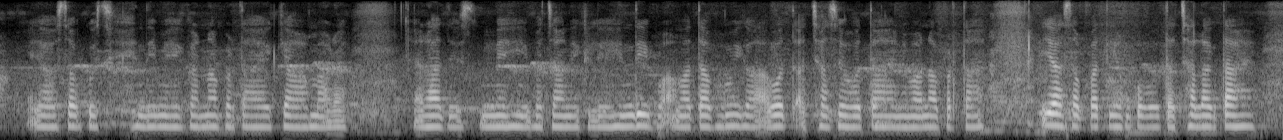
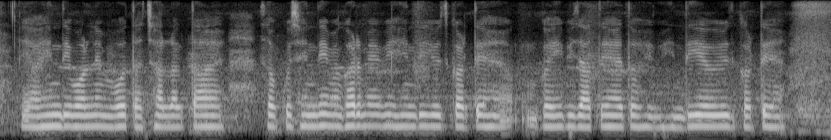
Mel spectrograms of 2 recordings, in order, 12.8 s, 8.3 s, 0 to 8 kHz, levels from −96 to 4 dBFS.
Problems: continuous background conversations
